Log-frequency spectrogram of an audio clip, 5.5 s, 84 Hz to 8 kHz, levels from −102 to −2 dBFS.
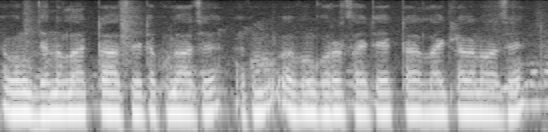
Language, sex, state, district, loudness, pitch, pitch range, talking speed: Bengali, male, Tripura, Unakoti, -14 LUFS, 160 Hz, 160-165 Hz, 165 wpm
